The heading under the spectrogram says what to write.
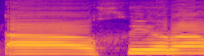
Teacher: यहाँ देखें अल यौमल आखिरा, रा पर पढ़ेंगे, खा को मोटा पढ़ेंगे, खा हुरूफ़ मुश्तालिया है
